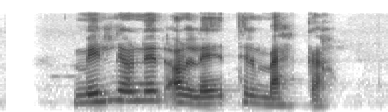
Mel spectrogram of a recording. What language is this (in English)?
Icelandic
